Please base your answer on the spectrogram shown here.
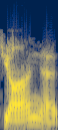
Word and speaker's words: Jan: It's pronounced Jan, though it's spelled like Ian.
